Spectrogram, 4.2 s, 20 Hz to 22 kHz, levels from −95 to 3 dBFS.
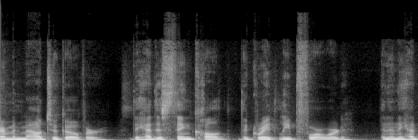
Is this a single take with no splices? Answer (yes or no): no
